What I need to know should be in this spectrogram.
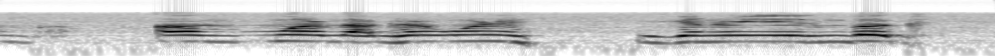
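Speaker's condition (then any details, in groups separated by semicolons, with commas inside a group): Cerebral palsy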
